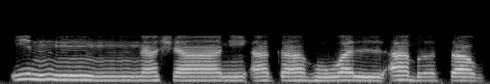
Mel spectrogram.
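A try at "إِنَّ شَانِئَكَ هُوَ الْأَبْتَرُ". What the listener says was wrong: Lumayan bagus pengucapan ininya. Nanti terus berlatih ya.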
